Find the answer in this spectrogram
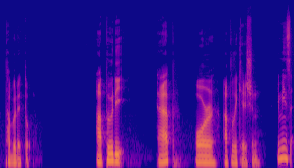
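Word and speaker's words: アプリ: It sounds kind of like the American T in better or butter. If you speak Spanish, it's like the soft R in rico, so it's pronounced appuri.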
